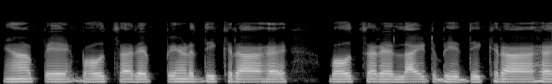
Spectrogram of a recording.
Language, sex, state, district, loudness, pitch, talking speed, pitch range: Hindi, male, Jharkhand, Palamu, -18 LUFS, 125 Hz, 165 wpm, 125-130 Hz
